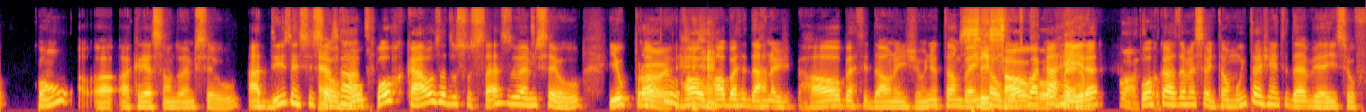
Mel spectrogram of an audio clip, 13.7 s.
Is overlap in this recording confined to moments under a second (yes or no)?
no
